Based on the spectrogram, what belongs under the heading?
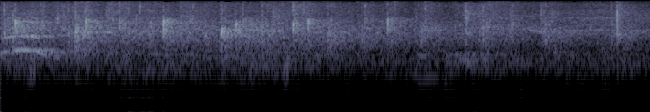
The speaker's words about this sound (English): Come on, give him a good clap offer, would you?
